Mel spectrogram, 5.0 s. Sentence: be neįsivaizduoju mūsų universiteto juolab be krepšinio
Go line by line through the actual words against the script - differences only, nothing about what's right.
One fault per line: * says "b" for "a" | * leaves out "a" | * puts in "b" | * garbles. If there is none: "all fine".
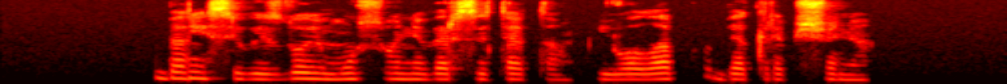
all fine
